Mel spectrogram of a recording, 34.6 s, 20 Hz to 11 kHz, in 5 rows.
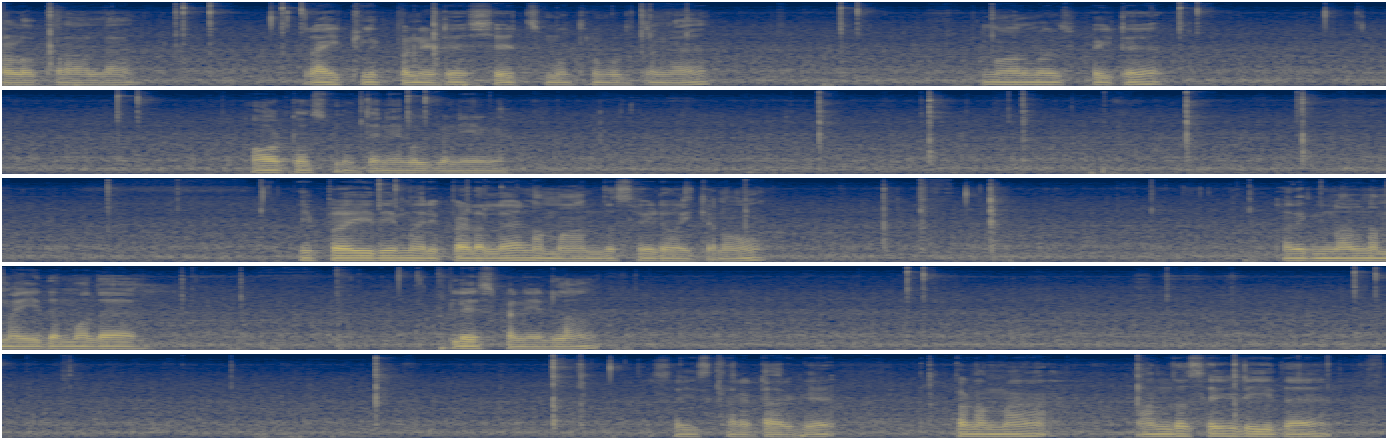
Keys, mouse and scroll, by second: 0.0-1.0 scroll down 2, 1.0-1.7 shift+middle drag, 1.7 scroll down 2, 2.1-5.4 right drag, 5.4 click, 5.9-6.6 scroll down 1, 7.1-8.9 drag, 10.2 click, 11.5-11.9 scroll down 2, 12.2-14.9 shift+middle drag, 14.9-15.6 scroll down 2, 17.0 click, 17.7 scroll up 2, 18.0-18.6 scroll down 1, 18.7 scroll down 1, 18.8-20.3 middle drag, 20.3 scroll up 2, 23.7 g, 27.1 scroll up 2, 27.7 scroll down 2, 28.7 click, 29.4-30.7 scroll down 2, 30.8-33.8 middle drag, 33.9-34.6 scroll down 2.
